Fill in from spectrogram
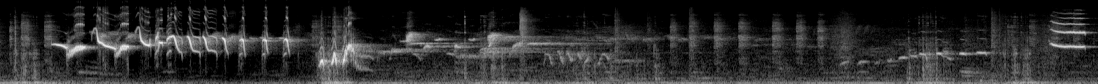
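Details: Fired-up white-rumped shama flicking its tail, pouring out a many-voiced song: a loud trilled run of repeated sharp notes, then varied whistles and sliding phrases, softer mid-song, a bright burst at the end.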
